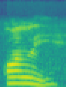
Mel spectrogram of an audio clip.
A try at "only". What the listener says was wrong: Okay, pronounce the N and that L. Only. When your tongue goes up to the top of your mouth to pronounce the N, okay, leave your tongue there and then curve it to pronounce the L. Only. Only.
